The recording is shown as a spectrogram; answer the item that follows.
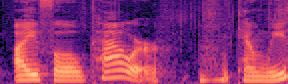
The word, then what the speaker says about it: Eiffel: So first that came up was, say Eiffel Tower. Can we say Eiffel Tower? And then when I looked up Eiffel Tower, the way phonetically it's spelled out is I and then full, like an eyeful.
